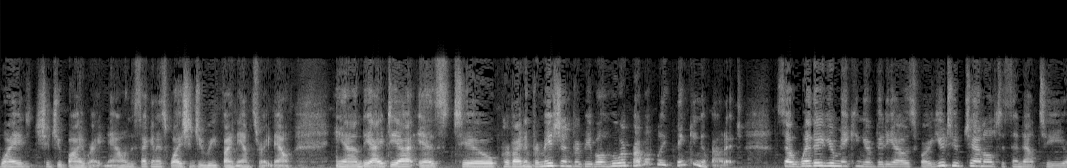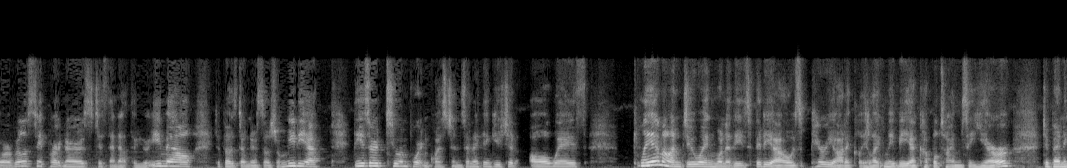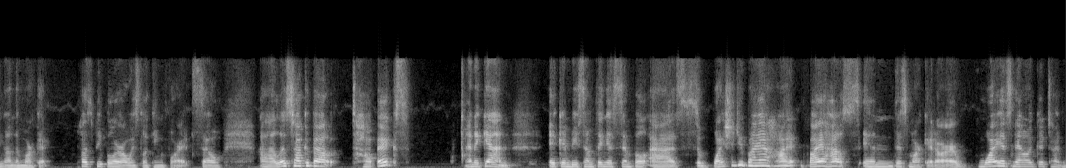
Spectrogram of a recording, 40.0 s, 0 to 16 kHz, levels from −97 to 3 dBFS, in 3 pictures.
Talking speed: 200 wpm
